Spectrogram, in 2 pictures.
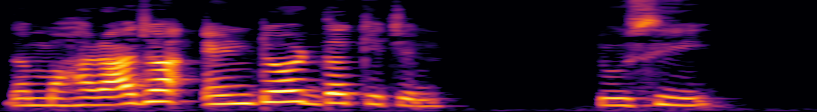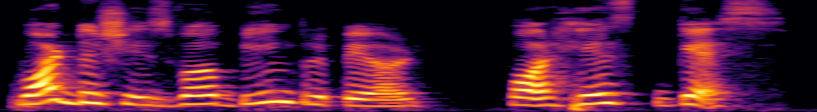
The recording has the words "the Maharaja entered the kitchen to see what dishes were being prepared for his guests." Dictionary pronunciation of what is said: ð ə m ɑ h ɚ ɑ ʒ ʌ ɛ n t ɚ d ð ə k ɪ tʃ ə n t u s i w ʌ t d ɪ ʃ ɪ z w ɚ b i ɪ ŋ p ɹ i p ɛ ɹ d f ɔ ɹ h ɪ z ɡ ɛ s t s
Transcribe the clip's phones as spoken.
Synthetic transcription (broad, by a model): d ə m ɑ h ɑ ɑ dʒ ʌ ɛ n t ɚ d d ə k ɪ tʃ ə n t u s i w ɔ t d ɪ ʃ ɪ z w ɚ b i ɪ ŋ p ɹ i p ɛ ɹ d f ɔ ɹ h ɪ z ɡ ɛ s s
